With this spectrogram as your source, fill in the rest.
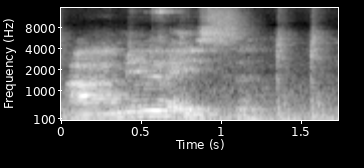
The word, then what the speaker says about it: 아밀레이스: 아밀레이스 다른 거예요. 왜 같은 거예요? 예전에 아밀라제라고 불렀는데 이걸 이제 원어 발음 비스무리 한 바꿨어.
